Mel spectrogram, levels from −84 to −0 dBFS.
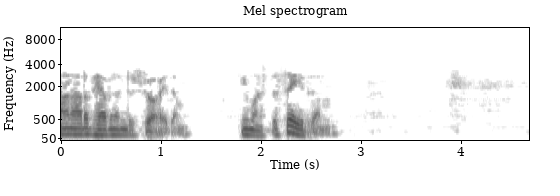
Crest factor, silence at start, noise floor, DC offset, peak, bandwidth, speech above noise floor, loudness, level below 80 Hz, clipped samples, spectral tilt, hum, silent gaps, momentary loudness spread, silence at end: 20 dB; 0 s; -84 dBFS; under 0.1%; -18 dBFS; 3.6 kHz; 47 dB; -37 LUFS; -74 dBFS; under 0.1%; -5.5 dB/octave; none; none; 14 LU; 0.7 s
